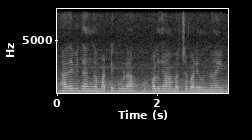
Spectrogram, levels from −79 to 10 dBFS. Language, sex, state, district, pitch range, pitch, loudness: Telugu, female, Telangana, Mahabubabad, 195-215 Hz, 205 Hz, -16 LUFS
